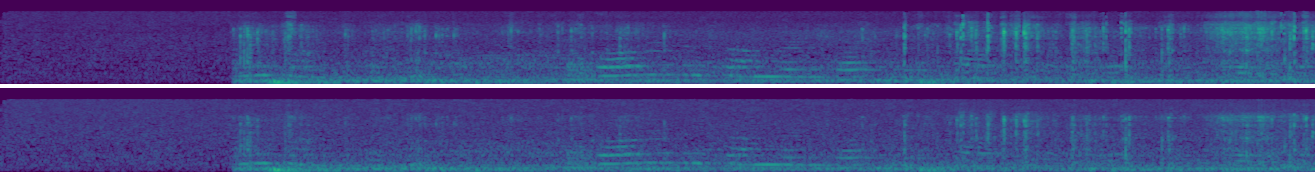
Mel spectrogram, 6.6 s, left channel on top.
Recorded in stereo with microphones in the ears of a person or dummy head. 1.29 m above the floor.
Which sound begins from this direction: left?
A child speaking, at 1.2 s.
